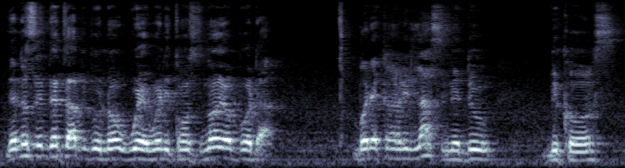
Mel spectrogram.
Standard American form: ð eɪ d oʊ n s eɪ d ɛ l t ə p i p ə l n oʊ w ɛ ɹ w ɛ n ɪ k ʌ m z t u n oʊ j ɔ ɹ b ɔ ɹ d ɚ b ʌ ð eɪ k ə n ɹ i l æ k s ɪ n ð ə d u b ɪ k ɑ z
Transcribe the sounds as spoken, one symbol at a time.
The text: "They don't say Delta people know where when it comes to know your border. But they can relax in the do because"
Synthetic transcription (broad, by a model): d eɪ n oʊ s eɪ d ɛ t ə p i p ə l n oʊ w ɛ w ɛ n ɪ k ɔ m s t u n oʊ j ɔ b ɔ d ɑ b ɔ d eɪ k ə n ɹ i l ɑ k s ɪ n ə d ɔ b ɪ k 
